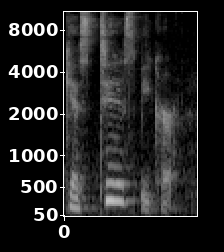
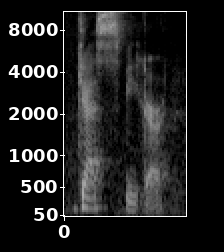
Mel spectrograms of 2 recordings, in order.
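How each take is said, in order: First: The T of guest is released with a vowel. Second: The T of guest is dropped before speaker. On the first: The speaker calls it wrong. "You don't have to say guest to speaker" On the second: The speaker calls it right. "you don't necessarily have to make that hard T sound"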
